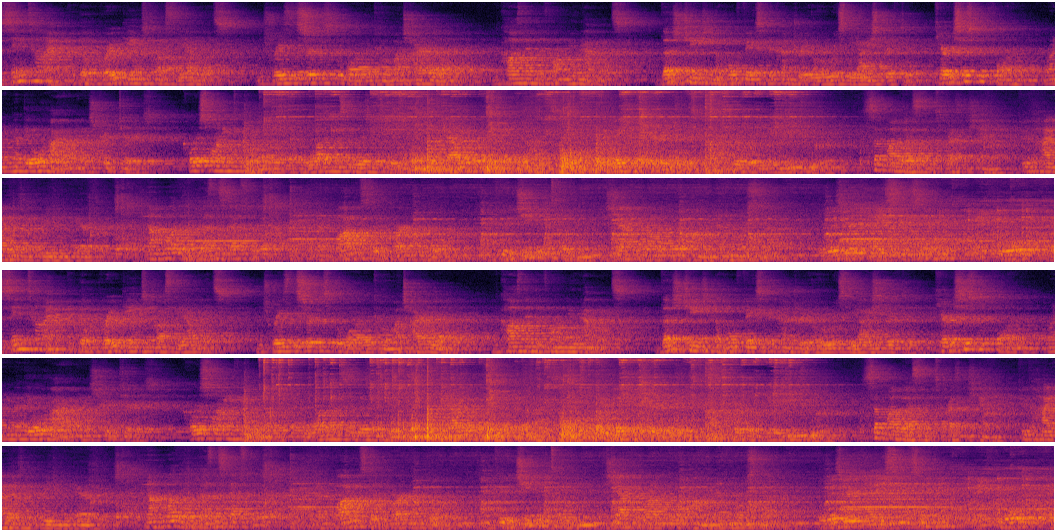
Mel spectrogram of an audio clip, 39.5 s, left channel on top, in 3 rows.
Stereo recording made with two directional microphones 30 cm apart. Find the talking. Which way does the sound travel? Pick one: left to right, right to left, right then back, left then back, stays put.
left then back.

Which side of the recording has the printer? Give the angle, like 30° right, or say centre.
10° left.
